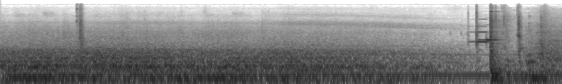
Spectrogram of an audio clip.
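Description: A tram motor hums steadily.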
